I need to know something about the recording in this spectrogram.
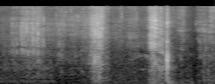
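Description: Membrane being peeled off the back of a rack of raw pork ribs with a paper towel: short crinkling, tearing sounds, about a second in and again about a second and a half in.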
